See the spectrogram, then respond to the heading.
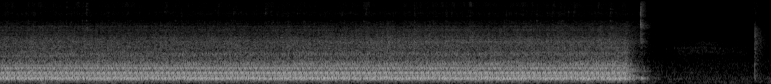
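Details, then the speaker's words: Genie 450 screwdrive garage door opener with board-based relay, no thermal light delay, rubber-isolated mounting: very quiet, even motor hum with light steady ticking from screw drive, clean stop, relay click about a second later; normal operation. "It is actually very quiet. It's got that classic sound to it."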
